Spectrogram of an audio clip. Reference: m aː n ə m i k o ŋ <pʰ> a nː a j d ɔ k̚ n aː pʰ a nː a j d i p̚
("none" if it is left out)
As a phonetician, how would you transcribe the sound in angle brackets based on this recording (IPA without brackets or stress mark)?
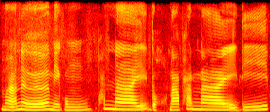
pʰ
